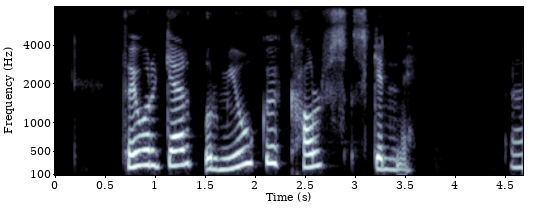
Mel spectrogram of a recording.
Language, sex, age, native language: Icelandic, female, 20-29, Icelandic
